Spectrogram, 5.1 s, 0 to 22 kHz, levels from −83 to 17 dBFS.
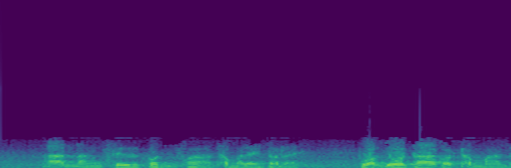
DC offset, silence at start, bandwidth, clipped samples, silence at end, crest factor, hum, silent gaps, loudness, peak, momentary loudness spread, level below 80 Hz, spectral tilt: under 0.1%; 0 s; 4.1 kHz; under 0.1%; 0 s; 14 dB; none; none; -14 LUFS; 0 dBFS; 15 LU; -52 dBFS; -10.5 dB/octave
